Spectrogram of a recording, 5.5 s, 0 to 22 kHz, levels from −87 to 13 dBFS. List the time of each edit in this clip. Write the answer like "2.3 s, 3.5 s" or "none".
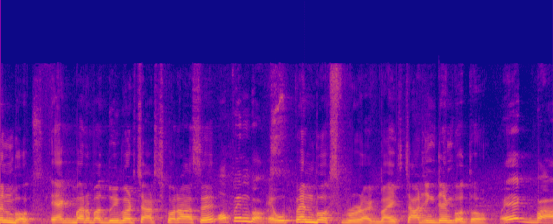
4.0 s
